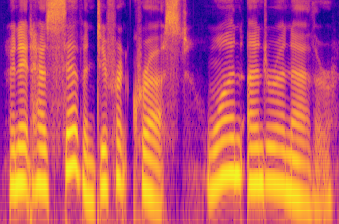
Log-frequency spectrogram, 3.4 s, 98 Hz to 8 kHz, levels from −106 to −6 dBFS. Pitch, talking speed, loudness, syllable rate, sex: 205 Hz, 160 wpm, -17 LUFS, 5.3 syllables/s, female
